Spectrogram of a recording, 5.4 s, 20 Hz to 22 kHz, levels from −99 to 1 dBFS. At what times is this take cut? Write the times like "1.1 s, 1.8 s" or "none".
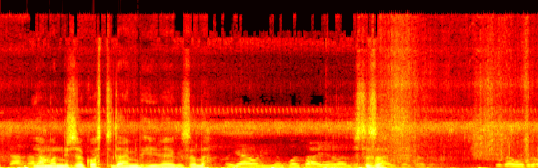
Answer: none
